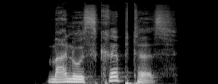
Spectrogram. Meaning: genitive singular of Manuskript
- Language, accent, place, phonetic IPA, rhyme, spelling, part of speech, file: German, Germany, Berlin, [manuˈskʁɪptəs], -ɪptəs, Manuskriptes, noun, De-Manuskriptes.ogg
